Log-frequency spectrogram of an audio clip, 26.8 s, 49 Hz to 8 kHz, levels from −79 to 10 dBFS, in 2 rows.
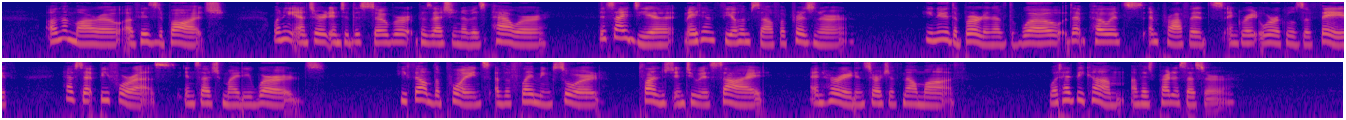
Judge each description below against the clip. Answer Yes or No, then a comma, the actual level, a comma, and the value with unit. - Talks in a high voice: Yes, high, 195 Hz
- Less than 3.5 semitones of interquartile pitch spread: No, average, 4.2 semitones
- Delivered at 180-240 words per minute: No, average, 165 wpm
